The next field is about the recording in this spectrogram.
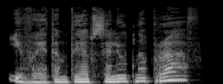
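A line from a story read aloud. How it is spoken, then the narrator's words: Purring. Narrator (Russian): промурлыкала над ухом вампирша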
